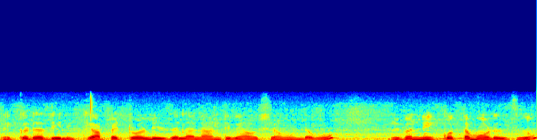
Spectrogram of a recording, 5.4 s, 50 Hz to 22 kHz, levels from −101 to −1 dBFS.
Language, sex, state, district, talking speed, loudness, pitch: Telugu, female, Andhra Pradesh, Anantapur, 135 wpm, -14 LUFS, 180 Hz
